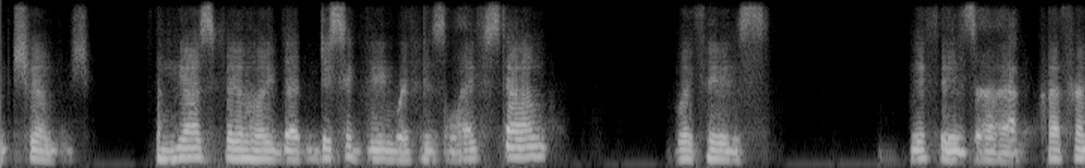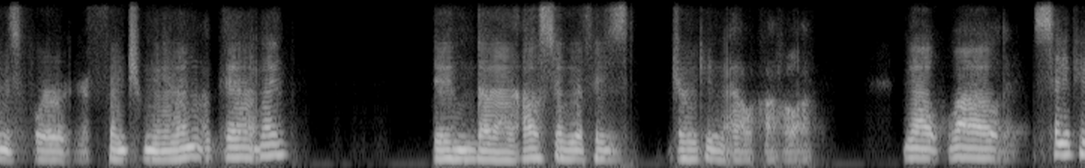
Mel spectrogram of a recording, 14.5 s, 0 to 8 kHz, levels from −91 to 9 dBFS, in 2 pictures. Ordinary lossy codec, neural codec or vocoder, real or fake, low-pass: Opus, 24 kbps; codec, 16 kHz, 0.5 kbps, FreqCodec, smaller model; fake; 7.2 kHz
